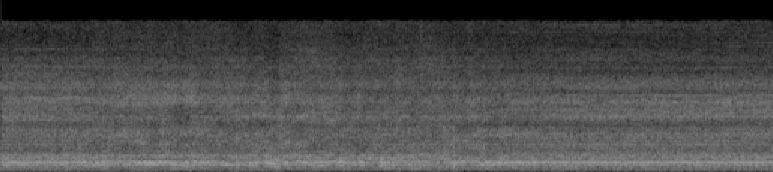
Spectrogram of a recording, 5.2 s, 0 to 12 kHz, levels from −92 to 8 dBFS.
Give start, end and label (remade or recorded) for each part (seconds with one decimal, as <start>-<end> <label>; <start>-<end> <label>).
0.0-0.6 recorded; 0.6-3.4 remade; 3.4-5.2 recorded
